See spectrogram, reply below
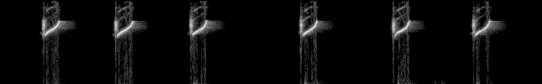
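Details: Lure call of a sunbird, used to draw in wild birds for trapping: six clean, high, upward-sweeping notes spaced slightly under a second apart in a quiet setting.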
